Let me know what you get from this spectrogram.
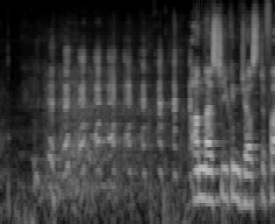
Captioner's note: laughter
